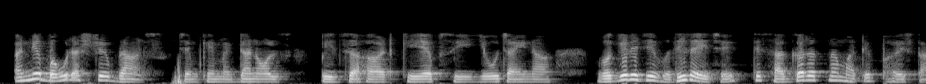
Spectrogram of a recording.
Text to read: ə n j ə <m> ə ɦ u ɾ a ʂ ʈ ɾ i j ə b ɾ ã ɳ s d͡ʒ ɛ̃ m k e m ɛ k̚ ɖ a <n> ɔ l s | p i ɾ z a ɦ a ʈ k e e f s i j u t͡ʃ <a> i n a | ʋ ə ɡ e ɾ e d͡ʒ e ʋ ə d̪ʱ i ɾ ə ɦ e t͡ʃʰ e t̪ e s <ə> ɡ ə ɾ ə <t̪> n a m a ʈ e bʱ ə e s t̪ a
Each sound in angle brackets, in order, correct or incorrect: incorrect: b, correct, correct, incorrect: a, correct

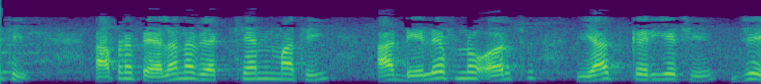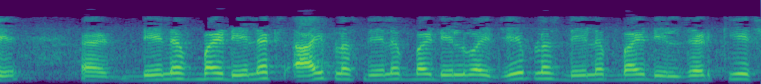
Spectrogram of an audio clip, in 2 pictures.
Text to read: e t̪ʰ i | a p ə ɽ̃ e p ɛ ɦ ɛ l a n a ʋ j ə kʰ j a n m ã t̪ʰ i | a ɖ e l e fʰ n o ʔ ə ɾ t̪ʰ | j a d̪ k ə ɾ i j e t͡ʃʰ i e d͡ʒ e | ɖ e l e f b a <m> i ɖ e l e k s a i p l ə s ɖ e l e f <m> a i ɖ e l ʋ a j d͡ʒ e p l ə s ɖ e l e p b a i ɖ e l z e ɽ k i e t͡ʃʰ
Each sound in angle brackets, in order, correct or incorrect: incorrect: none, incorrect: b

